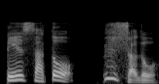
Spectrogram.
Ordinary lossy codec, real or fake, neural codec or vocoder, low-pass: none; fake; codec, 16 kHz in and 24 kHz out, 0.4 kbps, LongCat-Audio-Codec, two codebook decoder; 7.2 kHz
